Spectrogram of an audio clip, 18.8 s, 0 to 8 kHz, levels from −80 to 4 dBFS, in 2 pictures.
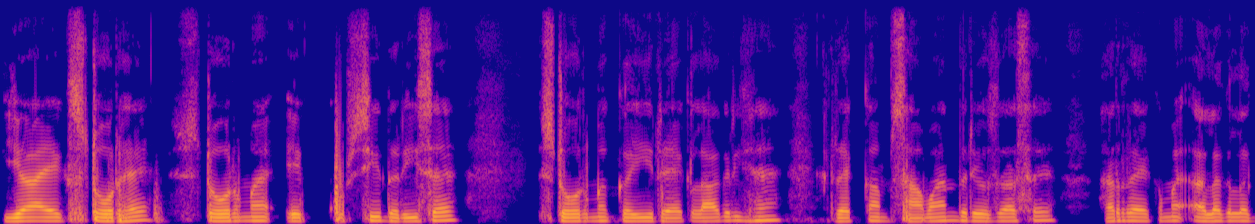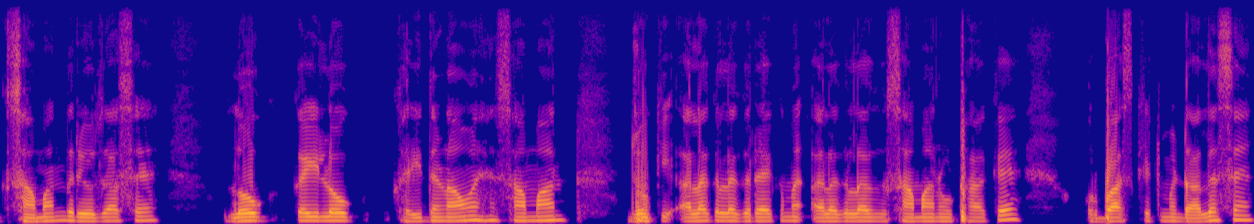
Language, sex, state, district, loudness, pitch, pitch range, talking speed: Marwari, male, Rajasthan, Churu, -18 LUFS, 130 Hz, 125-140 Hz, 160 wpm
